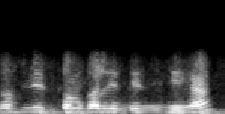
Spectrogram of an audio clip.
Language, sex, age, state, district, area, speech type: Urdu, female, 60+, Bihar, Supaul, rural, conversation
